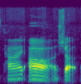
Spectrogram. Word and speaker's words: Taiasha: And I say it that way so people can remember how to pronounce it. Like, it's Taiasha.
